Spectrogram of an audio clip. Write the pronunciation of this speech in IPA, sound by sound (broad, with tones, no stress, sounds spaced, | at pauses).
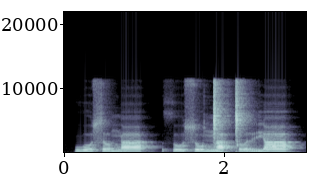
w o˧ s ɤ˦ ŋ a˧ | θ o˨ s o˧ ŋ͡ǀ a˦ ʔ ǀ ɤ˨˦ r j a˦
